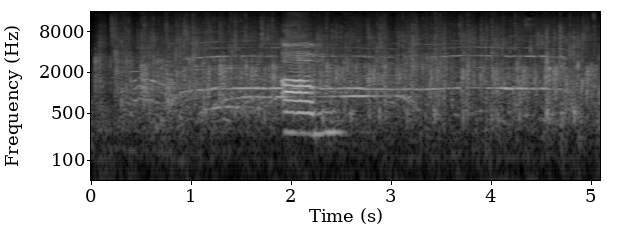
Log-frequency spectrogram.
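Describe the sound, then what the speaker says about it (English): An audience at a presidential candidate forum with Los Angeles voters claps in a sustained, even patter that runs throughout, under a speaking voice and a brief tonal sound partway through. "we were celebrating just like everybody's clapping now"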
